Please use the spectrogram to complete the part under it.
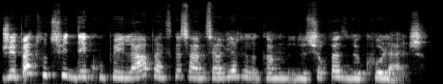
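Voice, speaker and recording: Demonstrating a craft live, this talkative middle-aged woman speaks to her viewers directly in a Marseille accent. She pitches on the high side, keeps a moderate pace, and sounds sharp.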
